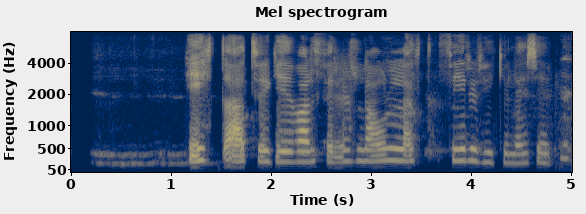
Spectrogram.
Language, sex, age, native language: Icelandic, female, 15, Icelandic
